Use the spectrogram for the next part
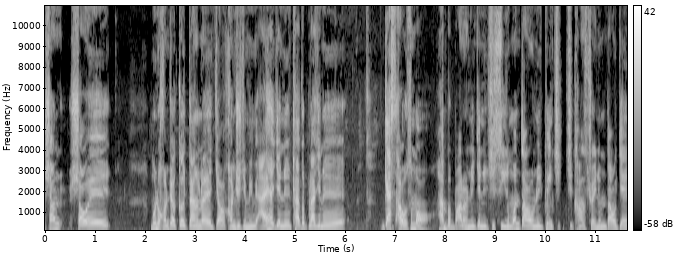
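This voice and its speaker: A man hosting a casual talk to viewers, rambling quickly and checking in with "okay?", with English phrases slipped in. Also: a little high, dry recording. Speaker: host.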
